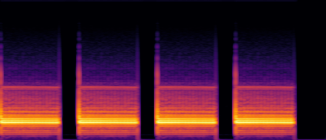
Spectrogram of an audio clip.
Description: Dial, Fairlight CMI IIe

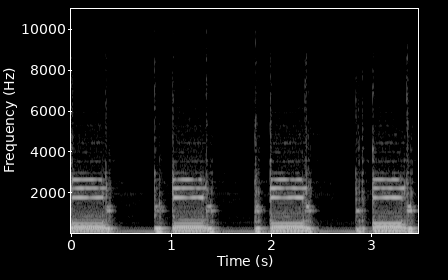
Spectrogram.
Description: Roots Reggae, B-3; Sounds Good

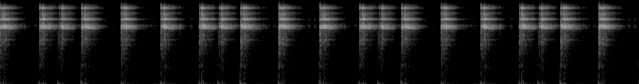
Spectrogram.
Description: Tambourine; Sonic Foundry (Sony Creative Software); Joe Vitale Latin Percussion

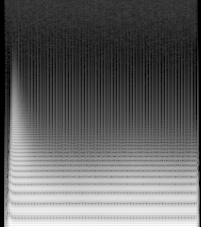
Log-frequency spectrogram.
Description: Swirls Horn Low, pads; X-Static Goldmine

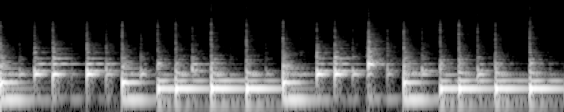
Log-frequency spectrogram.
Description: Congas; Essential Percussion

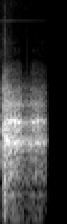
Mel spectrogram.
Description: HAMBONE, Vocal Blues Soul; Spectrasonics; Planet

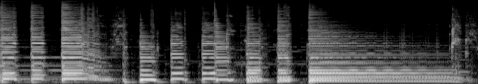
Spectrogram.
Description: GUITAR SAMBA; Best Service ProSamples vol.14; AKAI; World Grooves

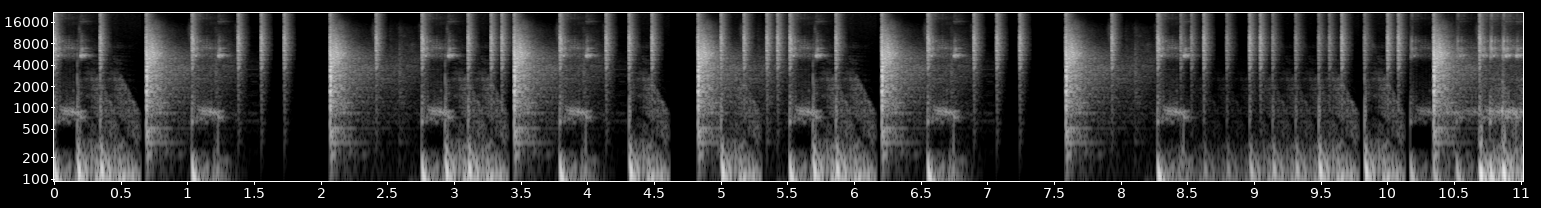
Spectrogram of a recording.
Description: Drums, Hip Hop

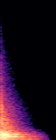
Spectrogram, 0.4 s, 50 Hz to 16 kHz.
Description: Dofs Nur Tak, Percussion; Roland BK-5

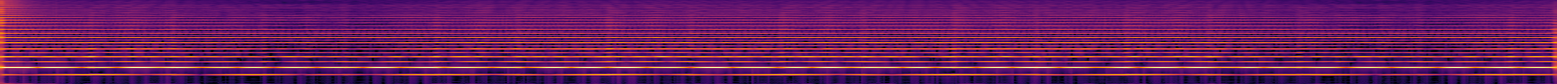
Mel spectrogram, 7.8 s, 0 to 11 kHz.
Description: C4 prophet pad; Sound Gallery - Charged

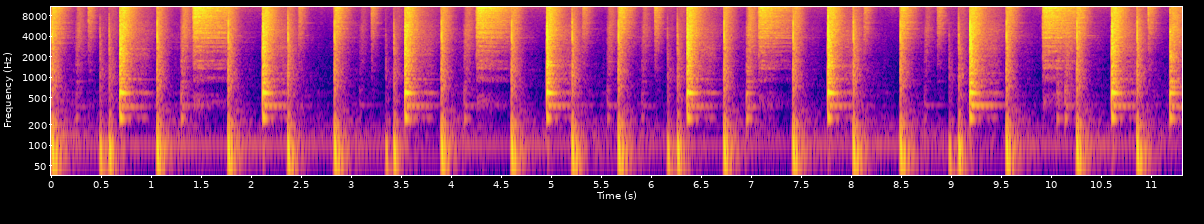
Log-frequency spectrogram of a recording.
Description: BEAT A, GOGO 84; Sampleheads; New York City Drumworks VOL-1

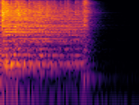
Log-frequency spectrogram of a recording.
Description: Hi-Hat Open Stereo; Sonic Foundry (Sony Creative Software); Vital Drums

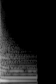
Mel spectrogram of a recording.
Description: D&B Bongo; neuro

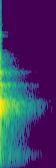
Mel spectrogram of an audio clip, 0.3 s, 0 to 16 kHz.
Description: WOOD B, PERCUSSION; Best Service ProSamples vol.42

